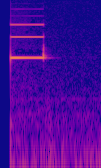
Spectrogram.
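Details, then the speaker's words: Single clear high-pitched electronic beep as a Philips HeartStart OnSite AED is switched on during a demonstration, placed beside the patient; AED power-on beep. "set the AED on the same side of the patient as you press the on"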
